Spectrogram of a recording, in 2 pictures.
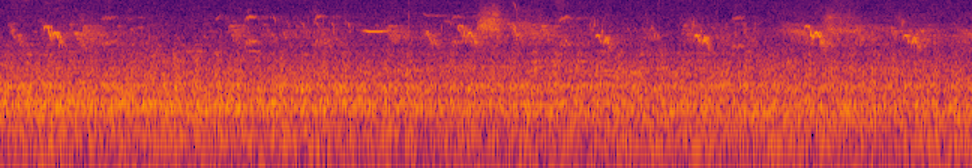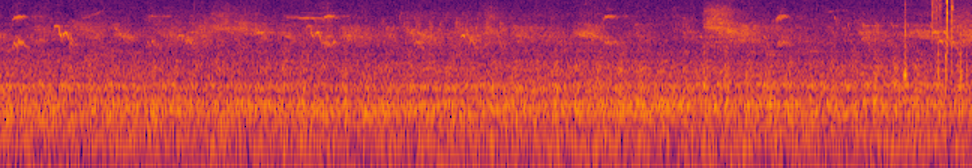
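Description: A CSX freight train's cars rolling away on the rails, making a steady rolling noise of wheels on track. Many short, high bird chirps sound over it.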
